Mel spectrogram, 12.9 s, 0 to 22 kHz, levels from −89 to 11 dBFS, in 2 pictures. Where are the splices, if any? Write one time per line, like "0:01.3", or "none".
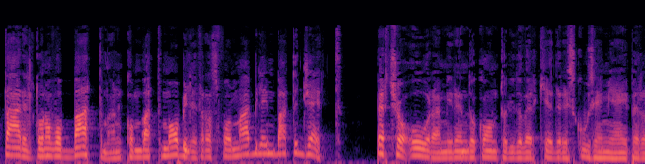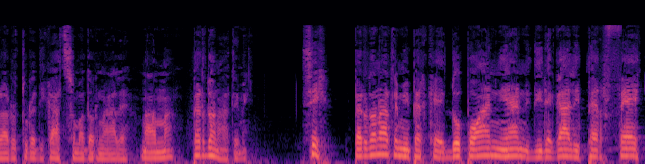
0:08.3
